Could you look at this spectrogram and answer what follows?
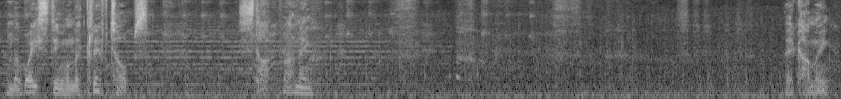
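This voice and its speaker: An actor playing a frightened survivor in an audio drama, narrating urgently in the first person and present tense in fragmented phrases. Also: male voice, medium pitch, moderate pace, over music, natural voice. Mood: low dread. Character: desperate, frightened male survivor of a monster apocalypse. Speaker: narrator and lead character.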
